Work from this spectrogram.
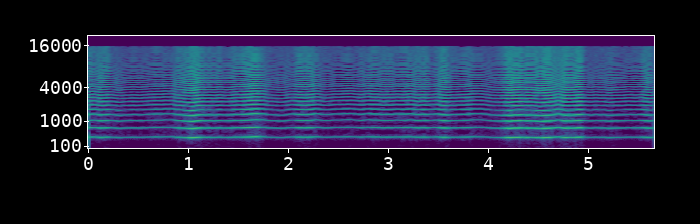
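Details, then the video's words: Flying mosquito producing a continuous nasal whining hum, even in pitch with gentle wobbles, growing louder in brief surges as it passes close, then dropping back to a softer drone. "Komar leci i wydaje odgłosy oraz dźwięki. Odgłosy zwierząt, komar, bzyczenie."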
